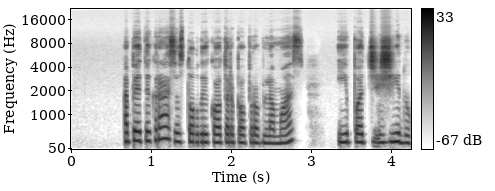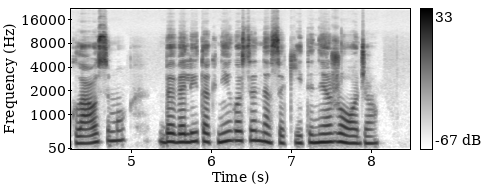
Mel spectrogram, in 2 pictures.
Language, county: Lithuanian, Kaunas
